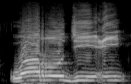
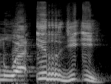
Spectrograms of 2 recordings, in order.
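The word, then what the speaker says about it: وَارْجِعِي: Bagaimana cara bacanya ini warjii cara bacanya ini warjii bukan wa irjii i kalau kita tambah wa warjii Bukan dibaca dengan wa irjii Kenapa karena memang Alif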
